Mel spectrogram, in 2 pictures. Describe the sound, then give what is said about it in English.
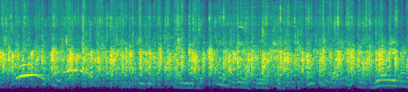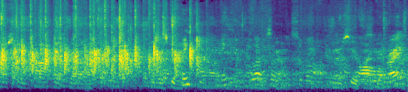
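An audience applauds steadily for about twelve seconds, dense clapping with scattered voices and calls mixed in, the applause thinning slightly toward the end. “And one more hand of applause.”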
